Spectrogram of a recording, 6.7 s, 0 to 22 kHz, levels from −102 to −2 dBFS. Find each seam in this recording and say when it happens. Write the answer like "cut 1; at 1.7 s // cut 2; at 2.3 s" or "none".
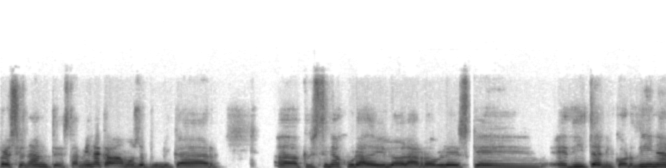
none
